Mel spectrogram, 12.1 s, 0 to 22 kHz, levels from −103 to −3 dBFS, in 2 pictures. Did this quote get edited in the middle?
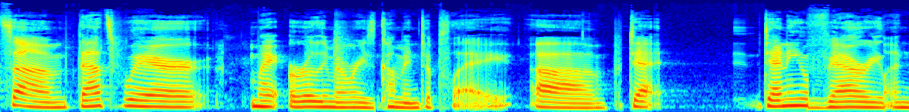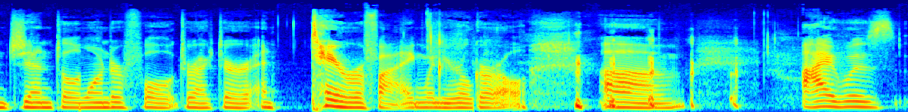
yes; 8 cuts; at 1.5 s, 2.5 s, 4.1 s, 5.4 s, 5.9 s, 6.6 s, 7.2 s, 9.2 s

